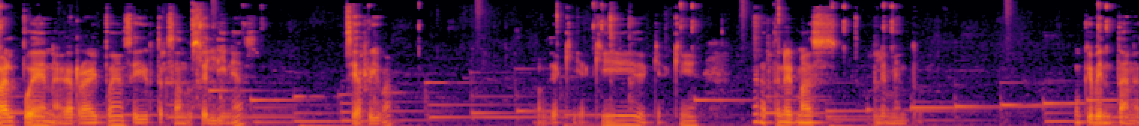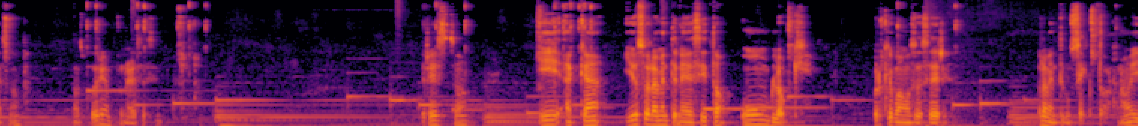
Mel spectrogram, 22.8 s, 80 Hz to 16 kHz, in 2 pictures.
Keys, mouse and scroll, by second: 2.4 middle click, 3.1 middle click, 4.2 click, 5.0 click, 5.9 click, 6.8 click, 7.3 click, 7.5 Escape, 8.3 click, 8.8 click, 9.4 click, 10.4 click, 11.0 click, 12.2 click, 12.7 click, 13.2 e, 13.3 click, 13.7 click, 14.0 click, 14.4 click, 14.8 click, 15.2 click, 15.7 click, 16.3-17.3 scroll up 8, 18.0 scroll up 2, 20.0 ctrl+n, 20.3 click, 22.3 shift+middle click.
